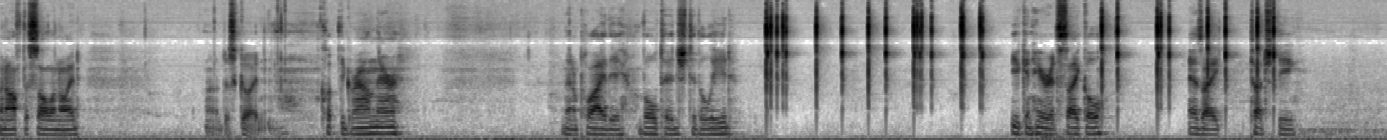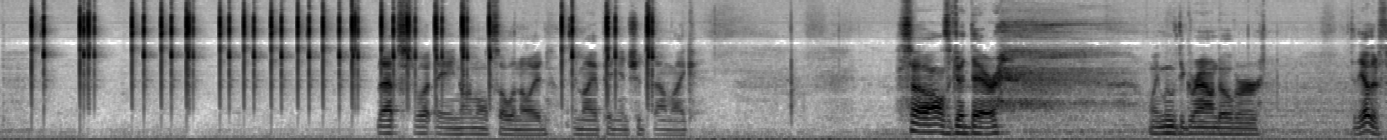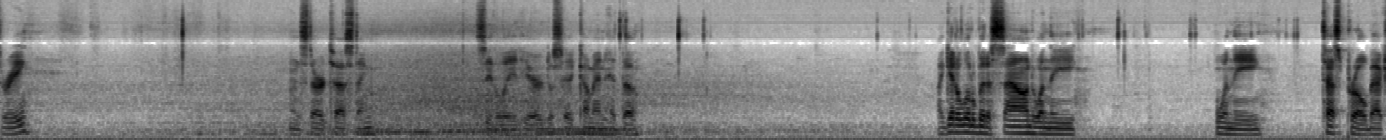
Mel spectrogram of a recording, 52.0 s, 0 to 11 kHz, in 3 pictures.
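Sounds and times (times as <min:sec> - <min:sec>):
test probe arcing clicks: 0:13.7 - 0:16.1, 0:17.4 - 0:25.6
low traffic rumble: 0:14.8 - 0:19.0, 0:21.3 - 0:52.0.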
